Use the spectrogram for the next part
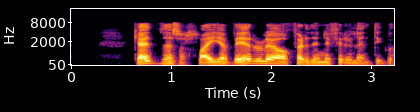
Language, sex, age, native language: Icelandic, male, 40-49, Icelandic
